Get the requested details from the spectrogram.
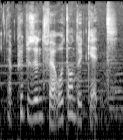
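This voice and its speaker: A woman's voice: mid-range voice, fast talker. A woman giving chatty, self-mocking let's play commentary, thinking aloud as she plays. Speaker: gaming streamer. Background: game music.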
